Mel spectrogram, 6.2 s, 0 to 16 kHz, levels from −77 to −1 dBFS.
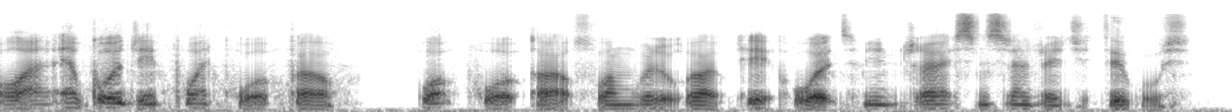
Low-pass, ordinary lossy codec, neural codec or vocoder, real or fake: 9.9 kHz; none; autoencoder, 22.05 kHz, a latent of 192 numbers a frame, VITS, trained on many speakers; fake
